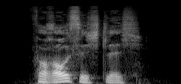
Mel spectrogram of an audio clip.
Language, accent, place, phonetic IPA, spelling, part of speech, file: German, Germany, Berlin, [foˈʁaʊ̯szɪçtlɪç], voraussichtlich, adjective, De-voraussichtlich.ogg
- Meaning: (adjective) expected, anticipated, prospected; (adverb) presumably, probably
